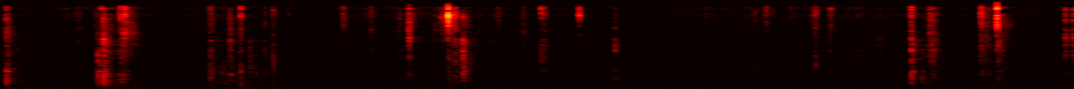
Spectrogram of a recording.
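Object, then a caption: Bar of soap cut with a metal blade. A metal utility knife blade shaves thin, translucent slices off a solid oval blue soap bar held in the palm. The result is a quiet series of short, crisp, bright scraping clicks with brief pauses between strokes.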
